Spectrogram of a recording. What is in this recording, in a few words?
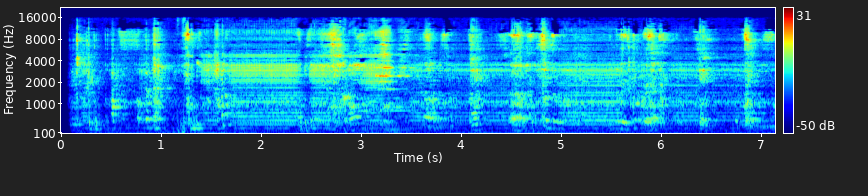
radio frequency surf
